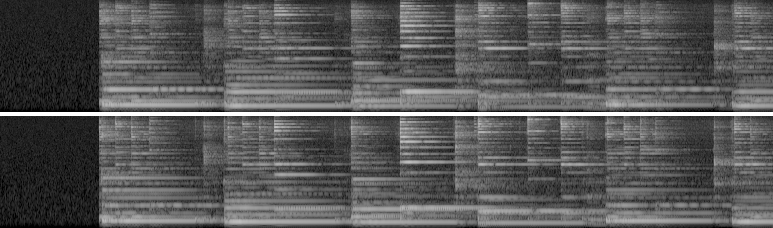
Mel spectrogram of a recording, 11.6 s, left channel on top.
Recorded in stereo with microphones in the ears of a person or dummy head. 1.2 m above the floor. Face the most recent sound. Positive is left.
turn(degrees=-25)  # may be behind; listen again after turning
